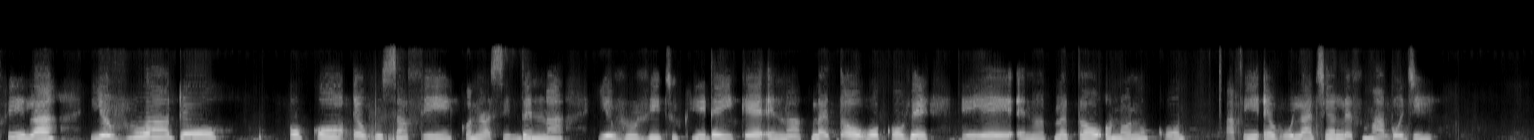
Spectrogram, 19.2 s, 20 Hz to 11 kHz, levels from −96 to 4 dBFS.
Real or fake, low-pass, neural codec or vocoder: fake; 7.2 kHz; codec, 16 kHz, 1 kbps, X-Codec, HuBERT features, trained on general audio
